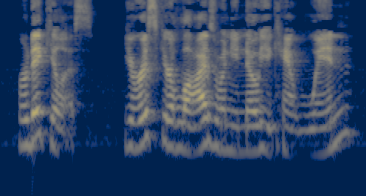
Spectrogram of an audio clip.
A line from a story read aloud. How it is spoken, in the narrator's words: Gov spat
